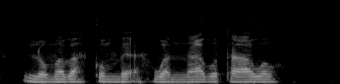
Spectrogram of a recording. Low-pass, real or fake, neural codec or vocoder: 9.9 kHz; real; none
